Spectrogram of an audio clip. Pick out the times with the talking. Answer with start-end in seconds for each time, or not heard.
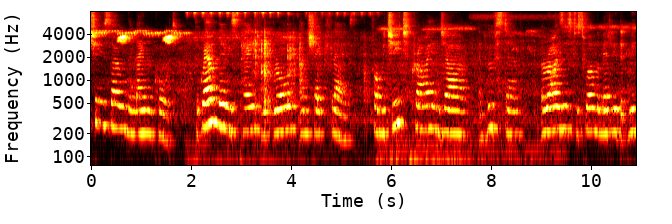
0.0-10.8.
